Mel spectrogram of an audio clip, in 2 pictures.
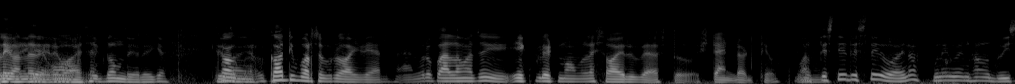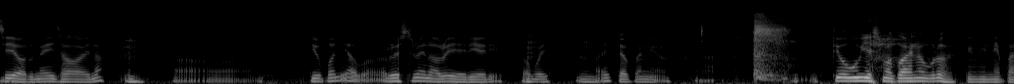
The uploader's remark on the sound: This is the first episode of the podcast where we shot outdoors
